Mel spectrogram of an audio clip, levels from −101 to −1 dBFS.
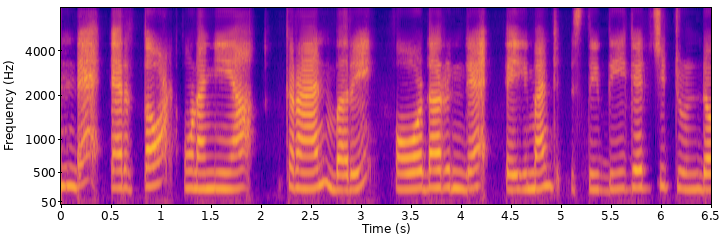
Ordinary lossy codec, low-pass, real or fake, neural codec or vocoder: none; none; fake; codec, 16 kHz, about 1 kbps, DyCAST, with the encoder's durations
